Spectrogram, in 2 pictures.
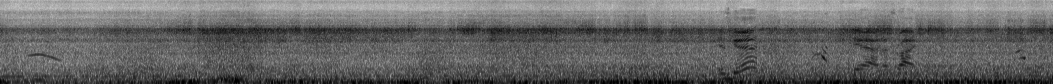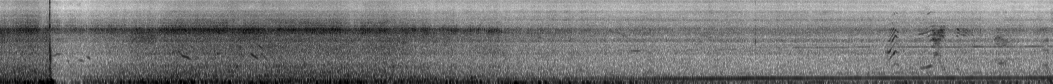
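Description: Jet ski running under way, with water rushing past and wind on the microphone. A sharp click comes about halfway through, and from about three-quarters of the way a steady engine hum steps up in pitch as the overall noise eases.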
